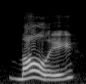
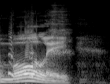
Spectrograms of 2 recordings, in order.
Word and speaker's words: Maulie: And then we have my cat, Molly, whose name is spelled Maulie because she has very sharp claws. Uh, Oh, Morley.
